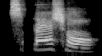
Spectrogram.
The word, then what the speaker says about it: special: Đó là từ special. Từ này là từ sơ sô này. Sơ đi về lơ ta đọc là special. Special.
